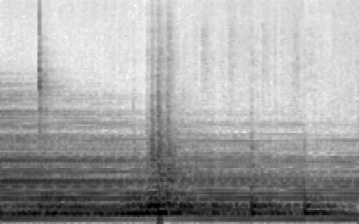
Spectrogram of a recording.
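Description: Drum kit played with soft felt mallets: muted rolls on the drums, with a louder accent about two seconds in, over lingering piano notes.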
